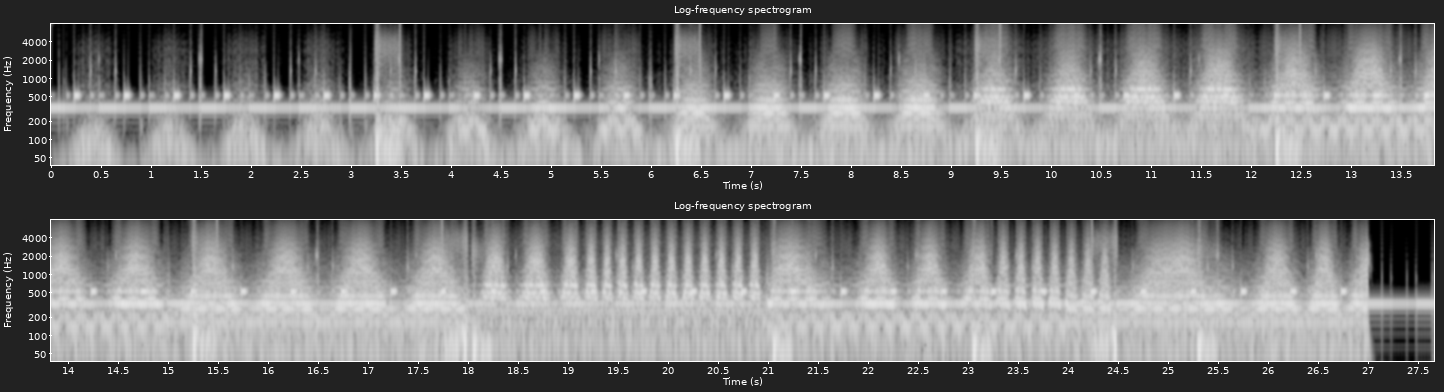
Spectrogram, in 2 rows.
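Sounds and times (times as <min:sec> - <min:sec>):
sine wave tone: 0:00.0 - 0:27.6.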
